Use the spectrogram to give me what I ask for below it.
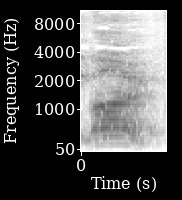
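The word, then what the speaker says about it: guard: अब you silent देखिए, जी यू ए आर डी, गॉड, चौकीदार। इसमें यू साइलेंट है।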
